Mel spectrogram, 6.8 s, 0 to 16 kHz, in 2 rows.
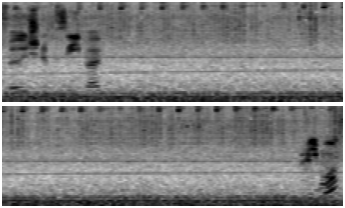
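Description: A Boeing 737-800 takes off from Vancouver in the X-Plane flight simulator, a steady, loud engine roar through the whole roll, with a few brief high chirps near the start and end.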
